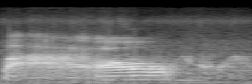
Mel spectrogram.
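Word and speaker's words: 饱: উচ্চারণ কিন্তু সেম কিন্তু টোনের কারণে উচ্চারণ হবে আলাদা এটা হচ্ছে ফারস্ট ফ্লাট আকারে যাবে আর এটা হচ্ছে থার্ড পাও এই পাও মানে কি?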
